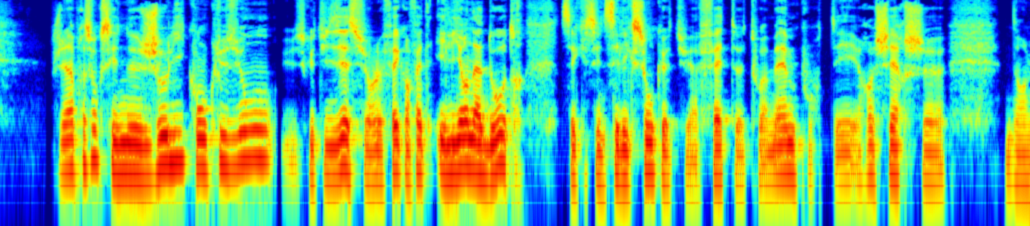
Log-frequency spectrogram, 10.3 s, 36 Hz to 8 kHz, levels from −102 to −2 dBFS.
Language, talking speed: French, 205 wpm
